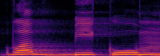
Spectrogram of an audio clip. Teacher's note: Kesalahan yang sering terjadi adalah ada bunyi hidung masuk ya, rabbikum gitu, ada m-nya. Nah, ini tekanannya di bibir, jangan sampai masuk ke hidung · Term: ba tasydid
